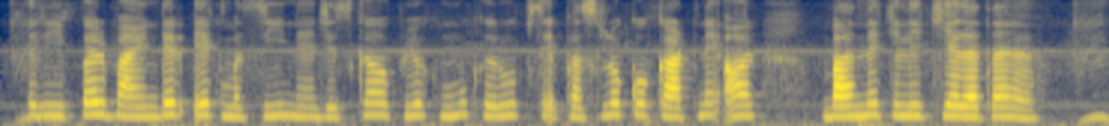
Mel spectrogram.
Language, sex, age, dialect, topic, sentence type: Hindi, female, 18-24, Kanauji Braj Bhasha, agriculture, statement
